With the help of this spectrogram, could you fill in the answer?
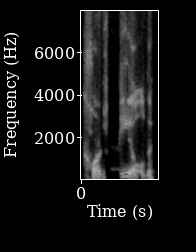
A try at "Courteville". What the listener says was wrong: There's no F in it. But you're pronouncing it. It's just like when you say thank you.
